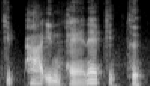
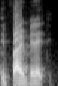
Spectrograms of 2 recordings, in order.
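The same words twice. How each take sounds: First: It is said with a flat Korean accent. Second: It is said with a rolled English accent. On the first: "한국어 잘하죠?" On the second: "영어로 하면"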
